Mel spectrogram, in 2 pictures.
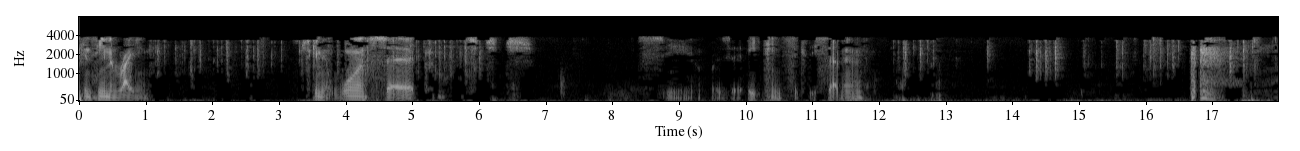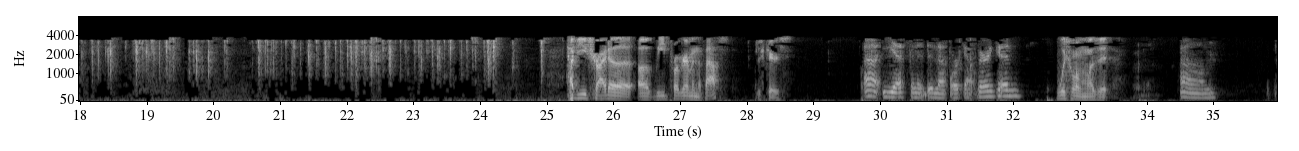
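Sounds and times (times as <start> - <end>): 
speech: 0.2 - 1.1, 3.5 - 5.1, 11.2 - 11.9, 25.3 - 28.6, 29.8 - 33.5, 34.5 - 35.1
computer keyboard typing to copy and paste text: 0.8 - 6.3, 12.2 - 25.1.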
